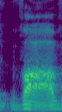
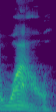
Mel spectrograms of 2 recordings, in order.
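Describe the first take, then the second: First: The name starts and ends with a v sound. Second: The name starts and ends with a w sound. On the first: This is how it sounds in modern Hebrew. "modern Hebrew does Vav" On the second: This is how it may have sounded in ancient times. "the older pronunciation, maybe even in Bible times"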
